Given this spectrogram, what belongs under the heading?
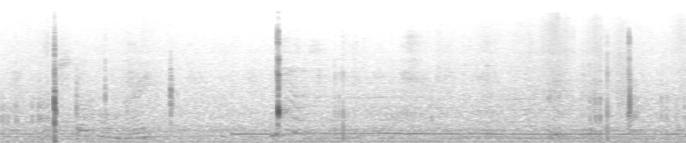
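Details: Person with hiccups; several short, sharp hiccup sounds at irregular intervals, about four in seven seconds, over a steady room hum.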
